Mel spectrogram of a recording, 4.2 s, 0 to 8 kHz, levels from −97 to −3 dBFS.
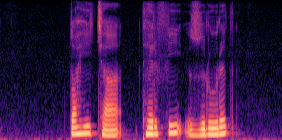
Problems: none marked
